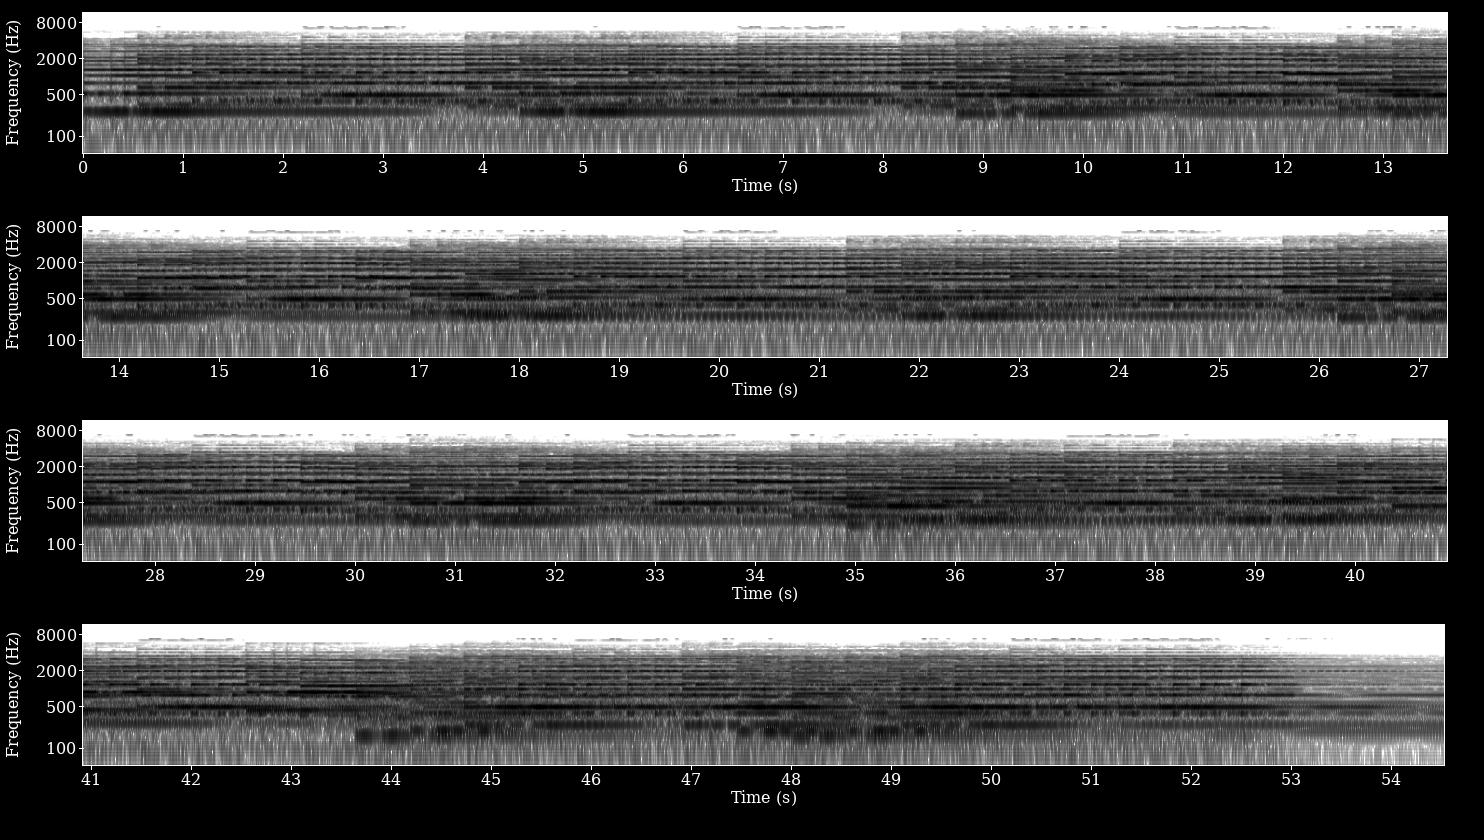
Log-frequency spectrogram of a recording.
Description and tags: clip from one of my tracks - created in reason using grand piano with a little echo and re-verb
piano, melody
